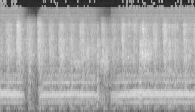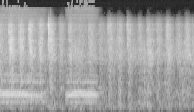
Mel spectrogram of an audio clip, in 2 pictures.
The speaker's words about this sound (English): Jeez, that train whistle's loud, which, I mean, yes, because you have to, because there's sound in space.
